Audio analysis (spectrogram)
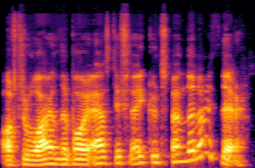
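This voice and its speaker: A man reading a folktale aloud as a storyteller, with deliberate, dramatic phrasing. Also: medium pitch, big pitch swings, darkish tone, slightly rough.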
